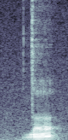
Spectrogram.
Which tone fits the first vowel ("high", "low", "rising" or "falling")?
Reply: low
